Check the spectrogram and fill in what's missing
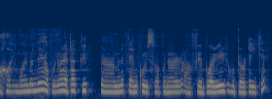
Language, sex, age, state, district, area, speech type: Assamese, female, 18-30, Assam, Dibrugarh, rural, spontaneous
